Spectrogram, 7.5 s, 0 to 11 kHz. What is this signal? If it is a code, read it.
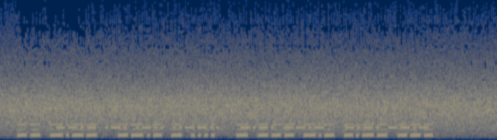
Morse code, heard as two keyed tones, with radio static. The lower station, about 25 wpm, 430 Hz: MY QTH TOKYO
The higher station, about 26 wpm, 1020 Hz: QRL? CQ CQ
